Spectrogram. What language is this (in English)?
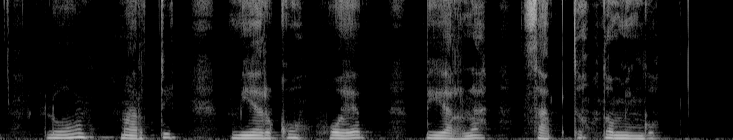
Mazaltepec Zapotec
